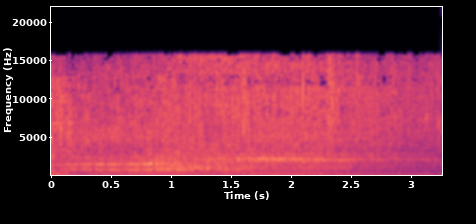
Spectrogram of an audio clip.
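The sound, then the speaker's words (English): A car engine revs hard and pulls away, tires hissing over wet ground amid a steady wash of heavy rain; loud, easing slightly as it departs. “As we drove away, my eyes remained transfixed on this shadowy figure standing there in the pouring rain.”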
